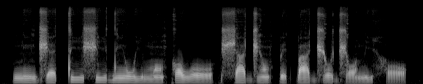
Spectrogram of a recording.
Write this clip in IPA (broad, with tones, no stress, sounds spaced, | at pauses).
n ĩ˧ d͡ʒ ɛ˧ t i˦ ʃ i˦ d ĩ˦ w i˧ m ɔ̃˧ k ɔ˦ w o˦˨ | ʃ a˧ d͡ʒ ɔ̃˧ k͡p e˨ k͡p a˨˦ d͡ʒ o˦˨ d͡ʒ ɔ˨ n i˧ h ɔ˨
